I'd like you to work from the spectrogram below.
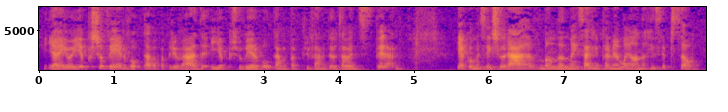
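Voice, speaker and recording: A woman's voice: mid-range voice, steady tone, fast talker, slight background noise. A young woman, casually telling a personal story to camera as a vlogger, candid and repeating words for emphasis. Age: young adult.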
